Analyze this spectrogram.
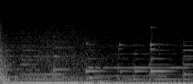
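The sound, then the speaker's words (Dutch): An electric convertible car roof opens, operated with the red button after the rain has stopped, with a steady mechanical whir and a low rumble, its motor tone shifting slightly as it runs for a couple of seconds, with no voices. “Mag het dak weer open? Ja. Welk knopje was het? De rode.”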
